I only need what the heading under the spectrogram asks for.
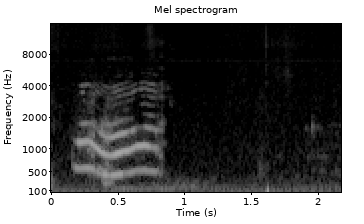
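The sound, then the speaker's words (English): A freshly cleaned cat that has just arrived in the room gives one drawn-out, wavering meow, followed by near silence and a single soft thump, with no one speaking. “The now clean kitty.”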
